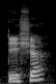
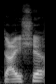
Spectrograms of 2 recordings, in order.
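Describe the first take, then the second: First: The first vowel is a short 'i' sound. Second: The first vowel is an 'ai' sound. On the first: The speaker calls it right. "the pronunciation is Disha" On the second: The speaker calls it wrong. "rather than I've been saying Daisha up to now"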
